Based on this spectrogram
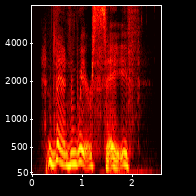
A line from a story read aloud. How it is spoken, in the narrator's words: she sighed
